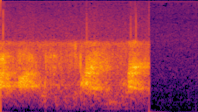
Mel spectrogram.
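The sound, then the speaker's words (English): Dog-like barking in an EVP recording from a paranormal investigation: three muffled, narrow-band barks over a steady hiss, cut off abruptly near the end. “there were no dogs in the investigation or anything else. And this is pretty clear, even for me, and I'm very critical of EVP. So play that one more time, please.”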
